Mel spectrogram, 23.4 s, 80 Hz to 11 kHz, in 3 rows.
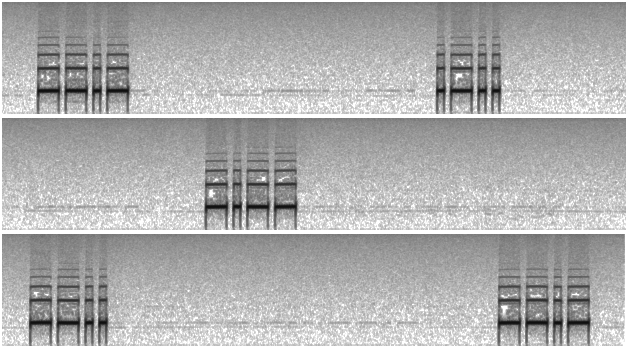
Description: Morse code, heard as a keyed tone, about 14 wpm, 760 Hz. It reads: Q L Y Z Q
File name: intl morse code2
